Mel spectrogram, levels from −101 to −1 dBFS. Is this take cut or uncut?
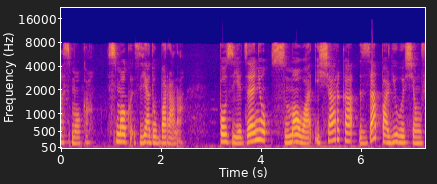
uncut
